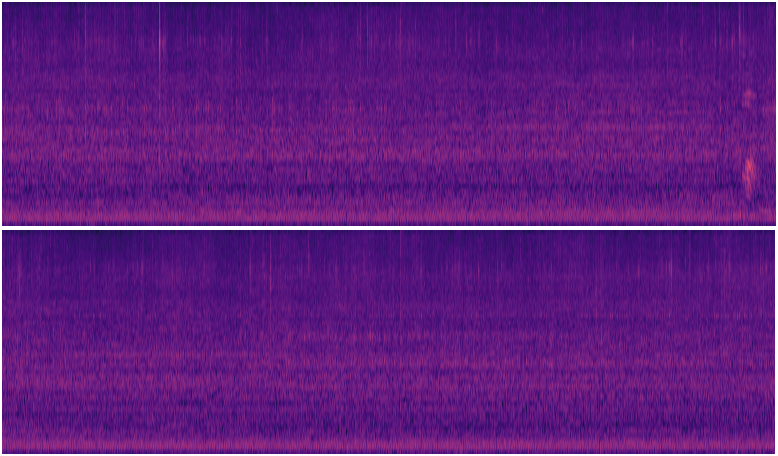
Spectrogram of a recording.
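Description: Ride-on lawn mower engine running steadily as the mower drives across grass, with one brief sliding sound about halfway through.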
